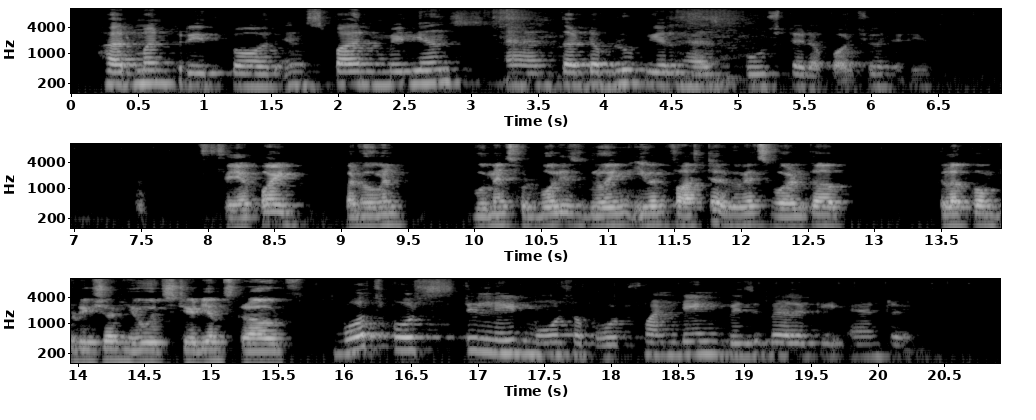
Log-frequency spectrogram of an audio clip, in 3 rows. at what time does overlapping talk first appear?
none

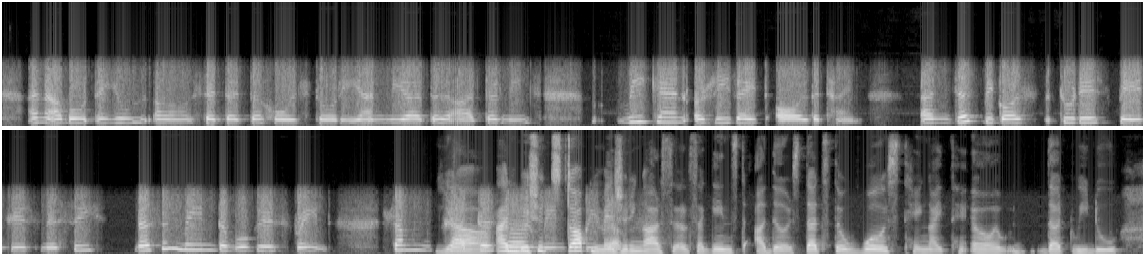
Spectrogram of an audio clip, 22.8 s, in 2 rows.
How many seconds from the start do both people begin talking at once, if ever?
15.8 s

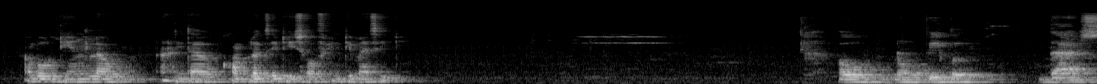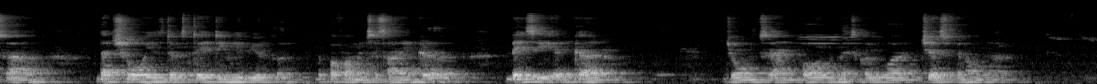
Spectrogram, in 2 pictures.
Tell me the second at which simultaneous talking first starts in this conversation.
none

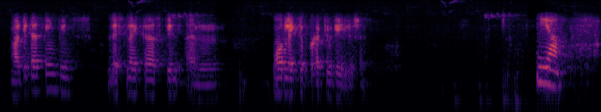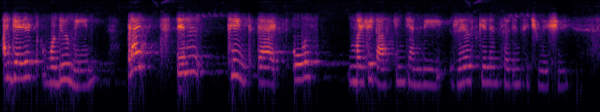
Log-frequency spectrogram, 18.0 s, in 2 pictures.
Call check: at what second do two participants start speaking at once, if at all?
none

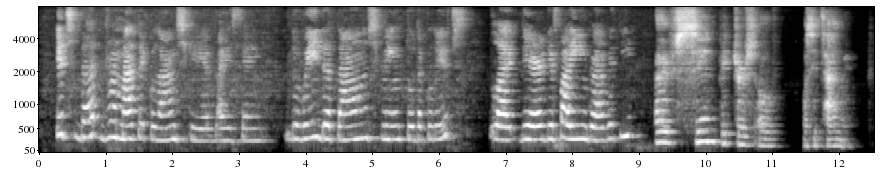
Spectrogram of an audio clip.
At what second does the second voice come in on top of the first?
none

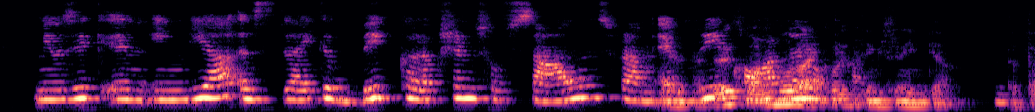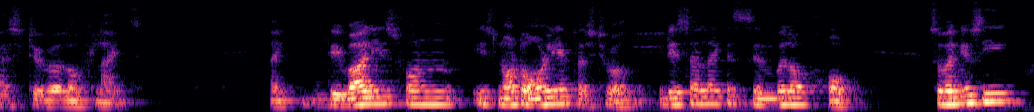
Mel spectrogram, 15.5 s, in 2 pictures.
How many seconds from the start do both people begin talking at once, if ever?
4.9 s

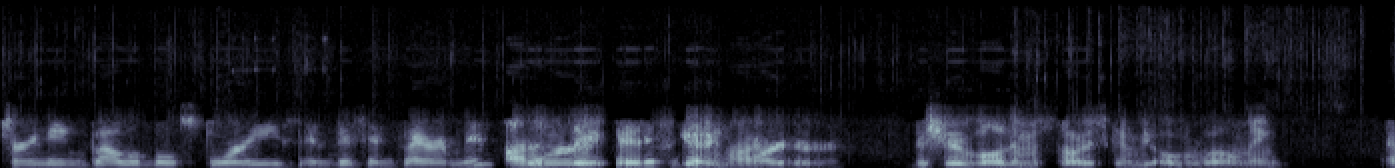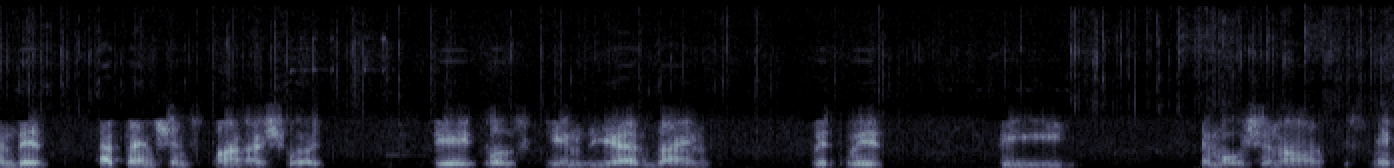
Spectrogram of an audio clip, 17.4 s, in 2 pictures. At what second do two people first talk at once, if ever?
3.1 s

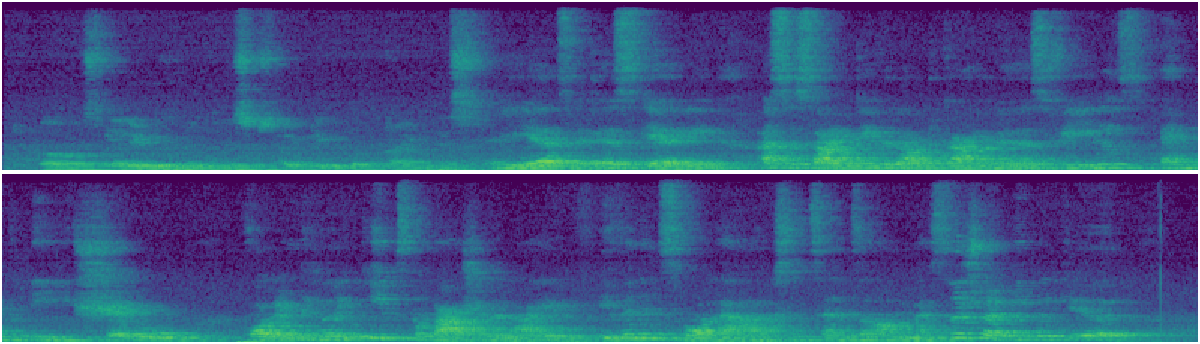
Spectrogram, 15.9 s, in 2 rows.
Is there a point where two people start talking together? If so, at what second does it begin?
none

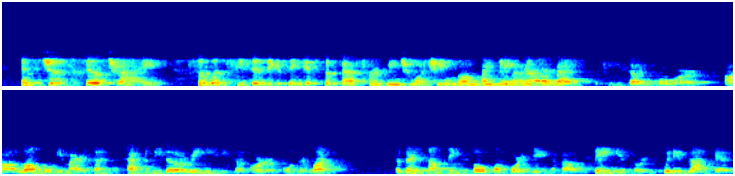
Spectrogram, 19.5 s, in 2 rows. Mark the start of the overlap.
6.4 s

